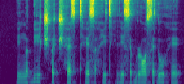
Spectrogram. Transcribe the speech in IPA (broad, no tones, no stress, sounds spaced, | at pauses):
i ŋ ə ɠ i t͡ʃʰ ə t͡ʃʰ ɛ s tʰ e s ɐ h i tʰ r i s ɘ b ɹ ɔ s ɘ ɗ u h e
